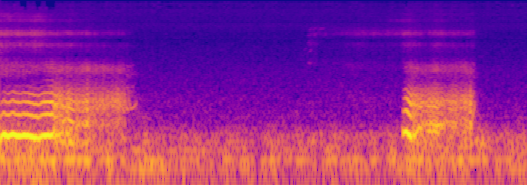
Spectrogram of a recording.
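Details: Senior cat sleeping: two soft, rattling breaths with a faint whistle separated by a quiet pause; light snoring.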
